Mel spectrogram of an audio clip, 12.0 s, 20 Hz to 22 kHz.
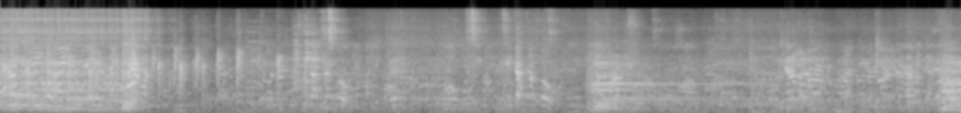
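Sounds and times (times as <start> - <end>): guitar chords strummed: 0.0 - 1.9, 7.3 - 9.6
voices: 0.0 - 12.0.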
